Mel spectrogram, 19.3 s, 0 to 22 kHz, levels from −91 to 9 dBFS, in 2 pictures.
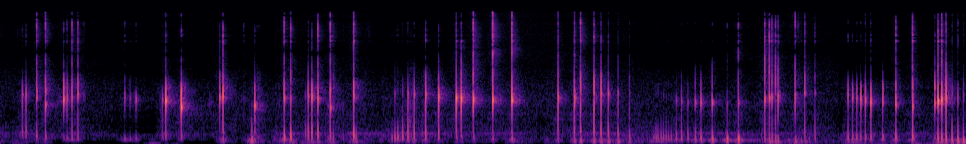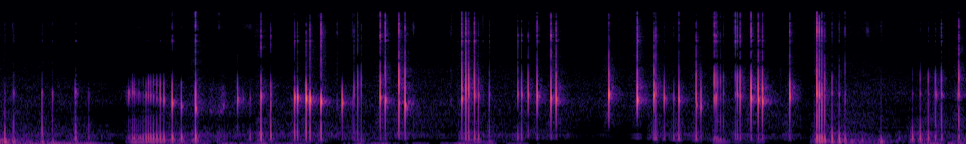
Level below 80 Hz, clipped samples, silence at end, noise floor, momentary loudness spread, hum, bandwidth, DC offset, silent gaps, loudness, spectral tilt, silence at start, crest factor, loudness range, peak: -62 dBFS; under 0.1%; 0.05 s; -66 dBFS; 21 LU; none; 15.5 kHz; under 0.1%; none; -34 LUFS; -2.5 dB/octave; 0.45 s; 32 dB; 5 LU; -4 dBFS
